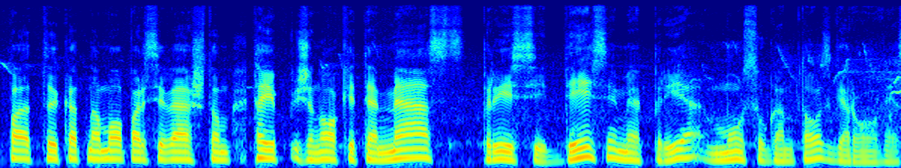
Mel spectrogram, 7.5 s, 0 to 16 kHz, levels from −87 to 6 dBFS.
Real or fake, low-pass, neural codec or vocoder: real; 14.4 kHz; none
